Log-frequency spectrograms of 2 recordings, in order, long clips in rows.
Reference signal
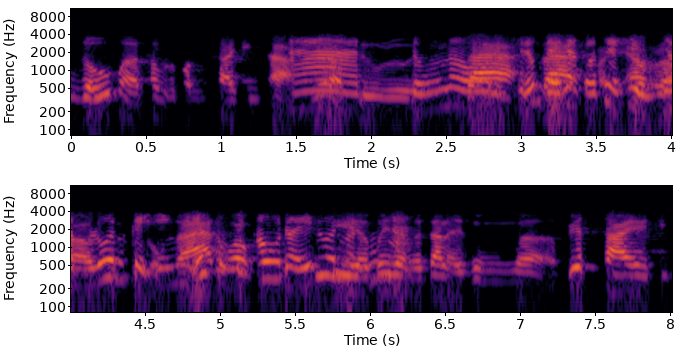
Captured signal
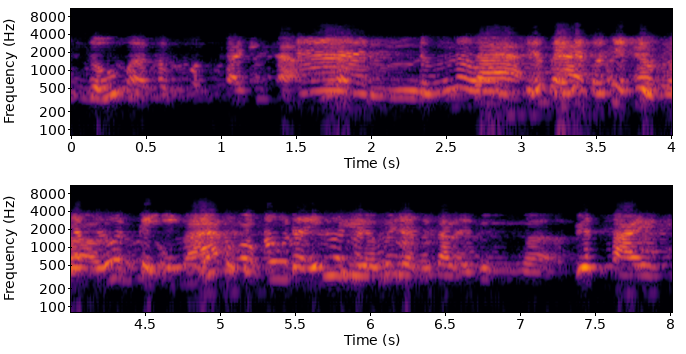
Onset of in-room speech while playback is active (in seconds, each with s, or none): none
